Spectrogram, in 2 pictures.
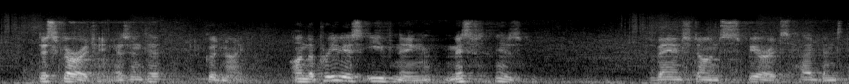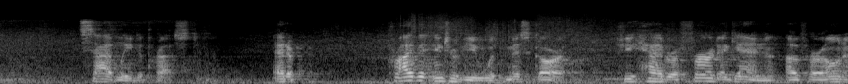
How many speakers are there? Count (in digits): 1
